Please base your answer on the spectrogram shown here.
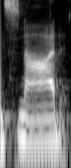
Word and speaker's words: Snaadt: My name's Snaadt and it rhymes with odd, and I'm out.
